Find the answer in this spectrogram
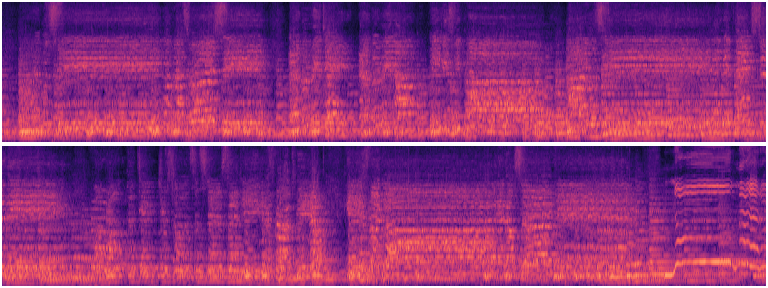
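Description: Mixed church choir of men and women singing a gospel song together, steady and full throughout.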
